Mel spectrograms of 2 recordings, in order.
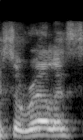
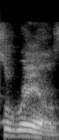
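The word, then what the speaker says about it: Sorrells: people they were called people were saying billy sorellis on stage they was they were saying everything but surreals it's not that difficult last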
